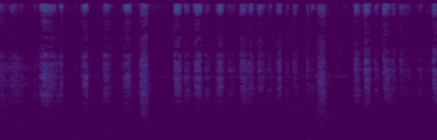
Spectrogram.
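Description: Faint scratching of a pencil writing on paper, a run of short strokes.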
